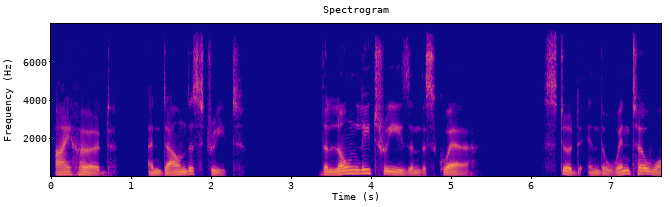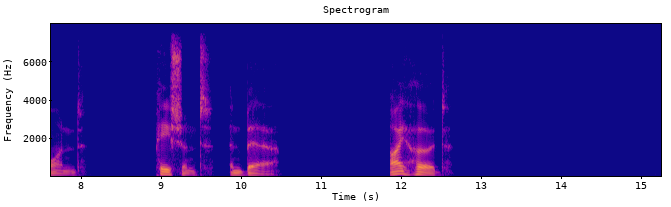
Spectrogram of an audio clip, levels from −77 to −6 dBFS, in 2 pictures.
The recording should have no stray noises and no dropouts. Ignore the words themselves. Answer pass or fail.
pass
